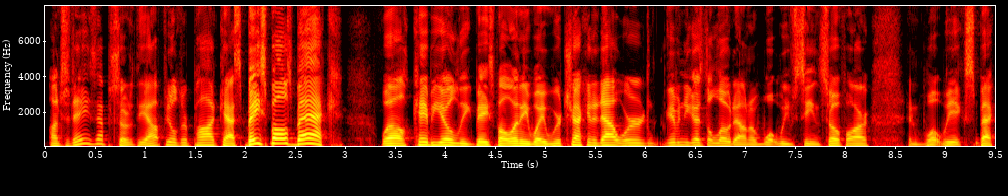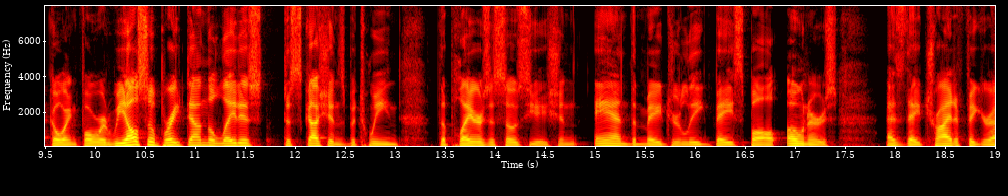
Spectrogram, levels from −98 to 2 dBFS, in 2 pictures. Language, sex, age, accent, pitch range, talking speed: English, male, 40-59, American, 115-150 Hz, 185 wpm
